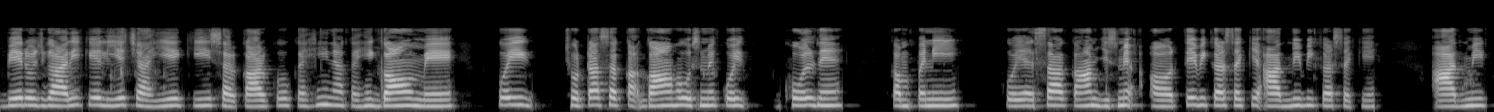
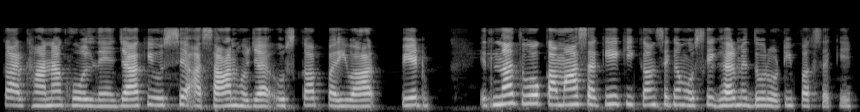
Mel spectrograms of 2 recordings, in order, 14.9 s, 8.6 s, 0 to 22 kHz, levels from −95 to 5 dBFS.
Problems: constant background noise, background conversations at intervals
